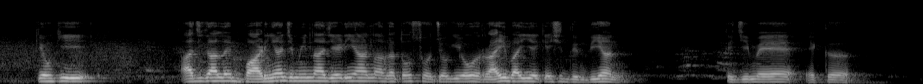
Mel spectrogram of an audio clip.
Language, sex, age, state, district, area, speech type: Dogri, male, 30-45, Jammu and Kashmir, Reasi, rural, spontaneous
